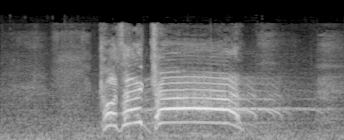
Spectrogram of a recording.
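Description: A man shouts loudly and hoarsely, his cry held long.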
